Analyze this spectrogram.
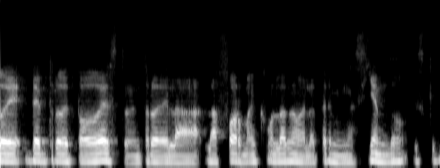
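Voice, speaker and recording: A plain, everyday voice from a man, medium in pitch, at a moderate pace. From Colombia, Bogotá. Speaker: podcast host. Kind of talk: interview.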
